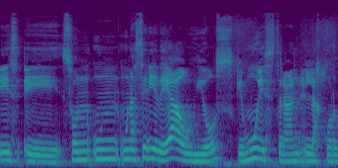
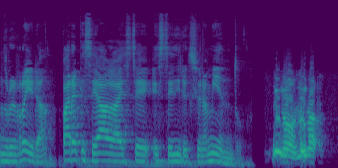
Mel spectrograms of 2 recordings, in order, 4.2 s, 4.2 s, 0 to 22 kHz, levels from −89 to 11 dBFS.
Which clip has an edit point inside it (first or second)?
second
